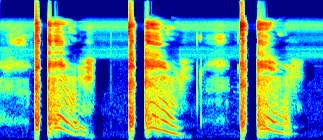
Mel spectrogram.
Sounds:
Throat clearing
